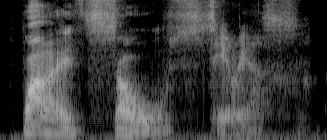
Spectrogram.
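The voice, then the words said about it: Bad impression of the Joker's voice. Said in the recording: “a really bad impression of Heath Ledger being the Joker ... both of your impressions were of Heath Ledger”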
